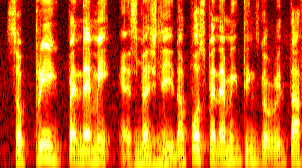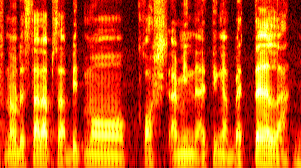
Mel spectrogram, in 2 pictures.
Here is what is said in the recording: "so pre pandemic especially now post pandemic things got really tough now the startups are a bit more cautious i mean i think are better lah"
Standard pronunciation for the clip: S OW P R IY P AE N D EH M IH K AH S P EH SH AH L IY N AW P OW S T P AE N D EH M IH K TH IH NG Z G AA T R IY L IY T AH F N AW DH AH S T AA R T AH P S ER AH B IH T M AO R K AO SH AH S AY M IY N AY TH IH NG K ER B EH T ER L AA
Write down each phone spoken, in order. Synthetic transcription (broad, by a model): S OW P R IY P AE N D EH M IH K AH S P EH SH AH L IY N AW P OW S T P AE N D EH M IH K T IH NG S G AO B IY IY T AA F N AW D AH S T AA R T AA P S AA AH B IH T M AO K AO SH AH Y M IY N AY T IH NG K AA B EH T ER L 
